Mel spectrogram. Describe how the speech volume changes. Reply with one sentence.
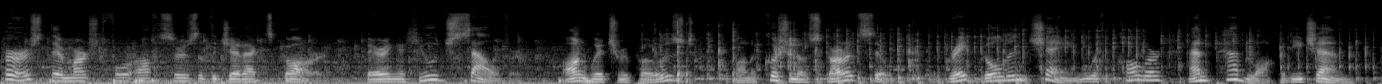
The loudness of the speech stays about the same.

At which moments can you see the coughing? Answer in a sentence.
The coughing can't be heard in this clip.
